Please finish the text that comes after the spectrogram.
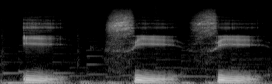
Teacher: if you listen to the vowel sound it's going to sound like it's coming through the mouth · there's very little if any going through the nose i'm not nasalizing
